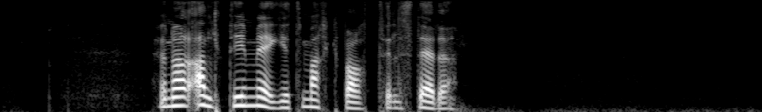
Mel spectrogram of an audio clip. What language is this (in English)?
Norwegian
